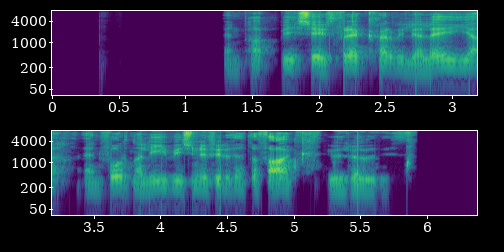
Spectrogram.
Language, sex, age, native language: Icelandic, male, 40-49, Icelandic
